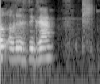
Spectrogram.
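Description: A young man's voice speaking for about a second, then a short pause with a brief hiss near the end.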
